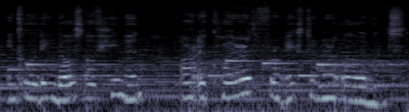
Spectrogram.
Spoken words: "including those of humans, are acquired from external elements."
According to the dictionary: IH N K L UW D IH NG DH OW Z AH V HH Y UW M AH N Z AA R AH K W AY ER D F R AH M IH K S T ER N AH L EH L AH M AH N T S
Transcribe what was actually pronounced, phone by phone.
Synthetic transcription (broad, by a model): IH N K L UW D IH NG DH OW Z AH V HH Y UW M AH N AA R AH K W AY ER D F R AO M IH K S T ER N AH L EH L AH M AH N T S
